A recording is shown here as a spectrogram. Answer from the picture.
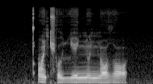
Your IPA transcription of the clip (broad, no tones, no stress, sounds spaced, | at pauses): qʼ ɔ̃ cʰ o ʎ e ɲ ɔ̃ ɲ o ðˤ o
